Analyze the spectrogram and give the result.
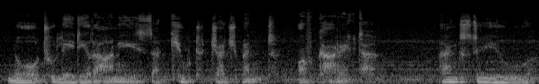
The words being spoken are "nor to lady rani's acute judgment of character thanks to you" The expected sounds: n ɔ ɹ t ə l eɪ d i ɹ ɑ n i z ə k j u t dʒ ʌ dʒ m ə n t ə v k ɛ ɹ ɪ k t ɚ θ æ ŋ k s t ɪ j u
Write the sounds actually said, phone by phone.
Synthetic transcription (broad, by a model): n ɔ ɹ t ə l eɪ d i ɹ ɑ n i z ə k j u t dʒ ʌ dʒ m ə n t ə v k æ ɹ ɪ k t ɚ θ æ ŋ k s t ɪ j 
